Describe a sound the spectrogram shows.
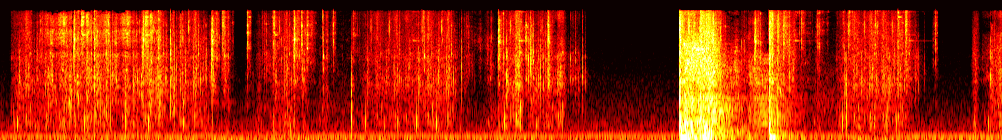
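Footsteps patter on hard ground.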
